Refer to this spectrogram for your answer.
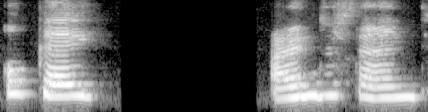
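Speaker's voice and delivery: high, soft, careful voice; soft in-character assent. Acted. Reassured friend in a safe place, soft high voice.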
